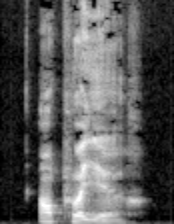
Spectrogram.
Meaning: employer
- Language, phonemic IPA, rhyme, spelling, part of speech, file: French, /ɑ̃.plwa.jœʁ/, -jœʁ, employeur, noun, LL-Q150 (fra)-employeur.wav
